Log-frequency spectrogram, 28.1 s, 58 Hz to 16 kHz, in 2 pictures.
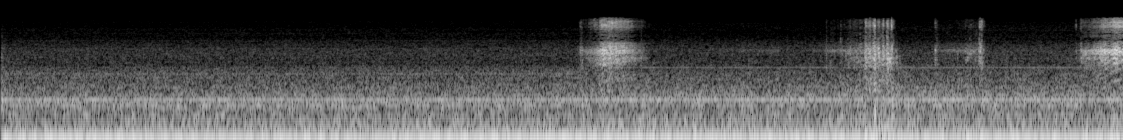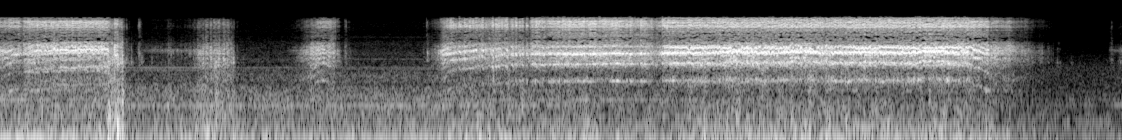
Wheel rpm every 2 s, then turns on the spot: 0, 0, 0, 10, 0, 20, 20, 100, 10, 40, 160, 160, 160, 20.
26-28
